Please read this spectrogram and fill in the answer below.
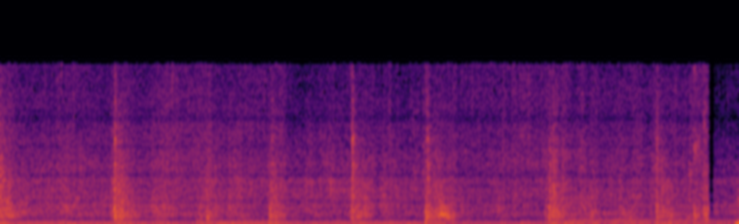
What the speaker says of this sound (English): we'll keep stirring in between so that it does not stick to the bottom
